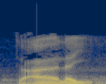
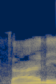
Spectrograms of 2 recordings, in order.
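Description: First: The l is followed by an a vowel. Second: The l is followed by an i vowel. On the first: The speaker calls it right. "بفتح ماذا؟ اللام" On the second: The speaker calls it wrong. "بالكسر"

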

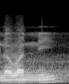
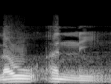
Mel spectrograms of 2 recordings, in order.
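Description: First: The words run together with no glottal stop. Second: A glottal stop separates the two words. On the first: "وقوله لوني" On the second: "أصلها لو أني"

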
